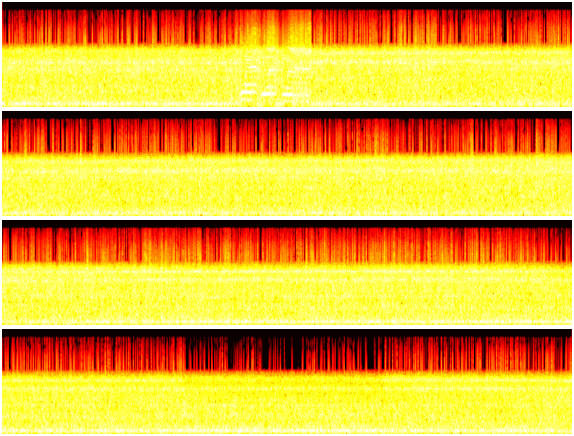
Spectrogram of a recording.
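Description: A vehicle engine idling, a steady unbroken hum.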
